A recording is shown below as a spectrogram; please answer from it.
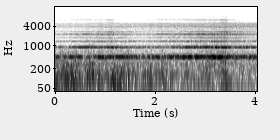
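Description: A single sustained tone held steady over a low, rough rumble: the opening drone of a film trailer's soundtrack.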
